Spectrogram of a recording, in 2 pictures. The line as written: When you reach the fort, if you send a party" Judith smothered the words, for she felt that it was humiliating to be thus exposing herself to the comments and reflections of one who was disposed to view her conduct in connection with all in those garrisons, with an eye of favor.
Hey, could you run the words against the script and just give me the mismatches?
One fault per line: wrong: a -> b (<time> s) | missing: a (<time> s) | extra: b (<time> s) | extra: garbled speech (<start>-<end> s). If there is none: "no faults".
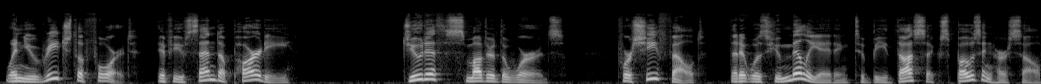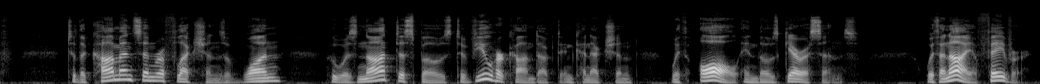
extra: not (14.0 s)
